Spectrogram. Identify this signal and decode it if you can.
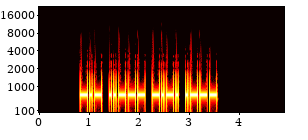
Morse code, heard as a keyed tone, about 25 wpm, 700 Hz. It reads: K2CJ
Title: Easy Call Signs Repeated 2x - 25wpm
